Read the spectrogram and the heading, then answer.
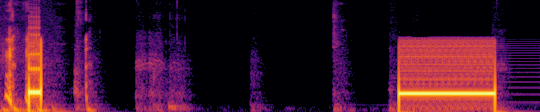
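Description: A telephone ringing tone sounds as one loud, steady, buzzing ring lasting about a second. A couple of short tones come near the start, followed by silence.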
